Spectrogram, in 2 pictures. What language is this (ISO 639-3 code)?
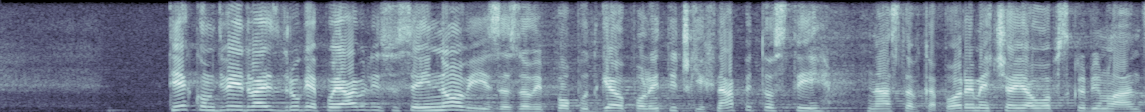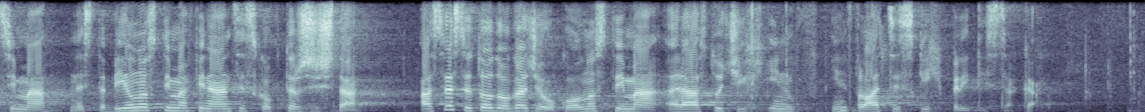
hrv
